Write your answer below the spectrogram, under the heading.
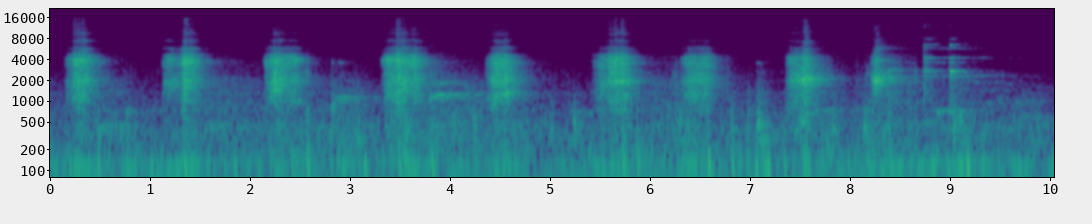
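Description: A person breathing close to the microphone, about one breath a second, while working a tap into its wall fitting by hand. A light metallic clink near the end.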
